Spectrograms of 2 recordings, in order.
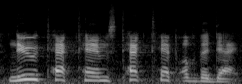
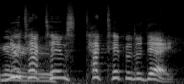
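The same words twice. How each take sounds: First: The phrase is spoken slowly and carefully. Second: The phrase is spoken quickly in one go. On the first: "I have to say that very slow" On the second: "Can you say that faster?"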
